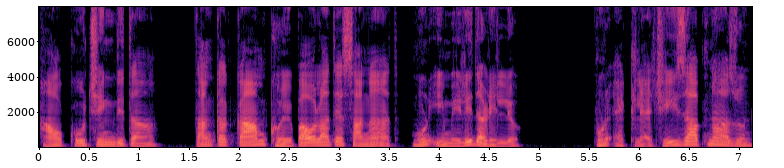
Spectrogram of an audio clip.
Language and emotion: Goan Konkani, sad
